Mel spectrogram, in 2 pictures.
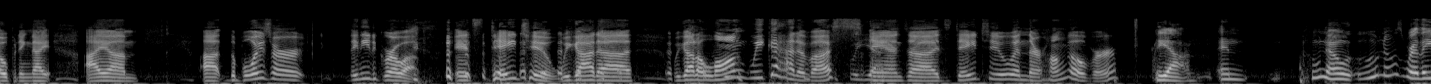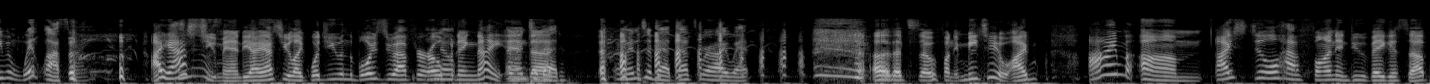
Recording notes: Live from Radio Row.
